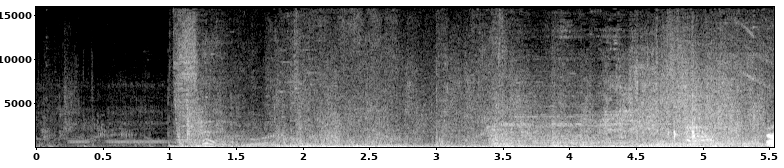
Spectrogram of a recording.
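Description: Fantasy battle sounds clash and blast loudly.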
